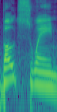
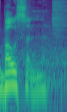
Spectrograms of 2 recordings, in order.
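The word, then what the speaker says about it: boatswain: And for those who don't know, bosen looks like the word boatain, but it's pronounced bosen.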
